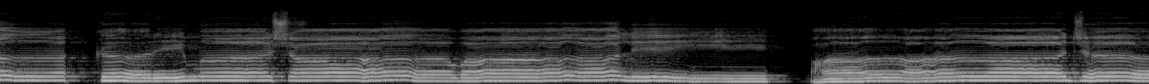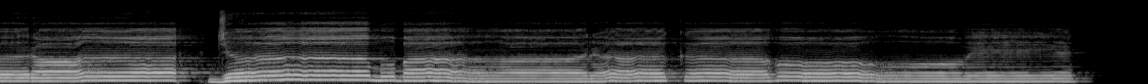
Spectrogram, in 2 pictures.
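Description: A single male voice chanting a slow, melismatic devotional melody in long held, wavering notes, breaking off briefly for breath about a second in, around eight seconds and again around thirteen seconds.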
